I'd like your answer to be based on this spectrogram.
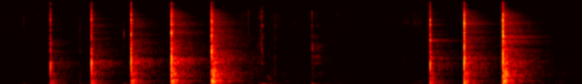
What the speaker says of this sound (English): Keep my chisel aligned with the guide.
